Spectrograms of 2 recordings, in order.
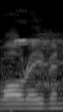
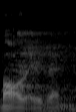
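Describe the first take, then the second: First: The name begins with a W sound. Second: The name begins with a B sound. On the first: The speaker calls it right. "I think I started saying wall Raven" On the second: The speaker calls it wrong. "then I accidentally just started saying ball Raven"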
